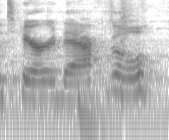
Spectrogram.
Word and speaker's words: pterodactyl: I'm trying to like is this like the pterodactyl like where the P is silent is it just care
